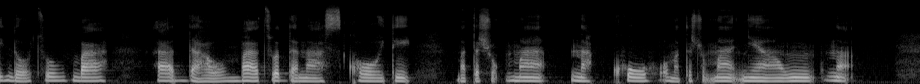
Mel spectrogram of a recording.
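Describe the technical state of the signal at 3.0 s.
At 3.0 s, as throughout the clip, a mains buzz sits well below the speech: switching spikes twice per 50 Hz cycle spray harmonics into a steady, raspy drone.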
